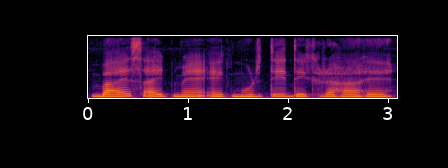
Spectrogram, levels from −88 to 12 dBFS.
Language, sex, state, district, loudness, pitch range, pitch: Hindi, female, Assam, Kamrup Metropolitan, -15 LUFS, 245-255 Hz, 255 Hz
